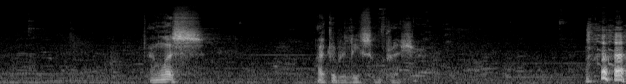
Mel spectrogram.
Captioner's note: laughs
